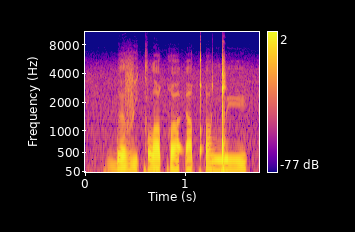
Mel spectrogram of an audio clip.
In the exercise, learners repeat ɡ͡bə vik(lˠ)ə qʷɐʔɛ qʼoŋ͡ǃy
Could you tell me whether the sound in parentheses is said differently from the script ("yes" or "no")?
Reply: no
